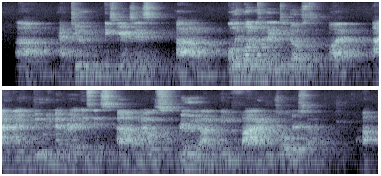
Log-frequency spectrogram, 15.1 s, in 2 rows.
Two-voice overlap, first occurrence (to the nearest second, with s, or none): none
